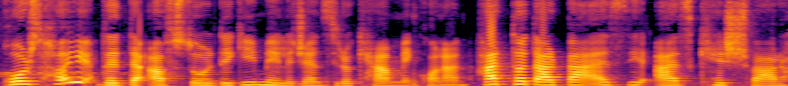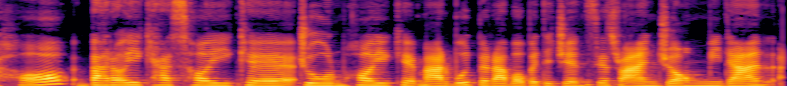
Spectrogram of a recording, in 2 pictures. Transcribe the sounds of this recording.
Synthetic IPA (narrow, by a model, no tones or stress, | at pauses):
ɢ̥oɾshɒːjeze̞d̪ːeʔæfsoɾd̪e̞ɡiːme̞jled͡ʒe̞nsiːɾocʰæmːiːkʰo̞̰næ̰nd̪̥hæt̪ʰːɒːd̪æɾbæ̰ʔziːʔæzcʰe̞ʃvæɾhɒːbæɾɒːje̞cʰæshɒːiːcʰe̞d͡ʒoɾmhɒːjiːkʰe̞mæɾbuːt̪̚be̞ɾævɒːbe̞t̪ʰed͡ʒe̞nsijæt̪ʰɾoænd͡ʒɒːmːiːd̪ænd̪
